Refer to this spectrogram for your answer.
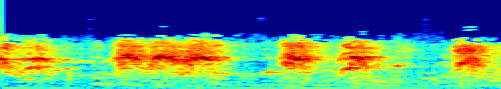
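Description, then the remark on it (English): A dog barks and whimpers in a run of about five short, bright yelps spaced roughly half a second apart, moderately loud, with no other sounds. “Glad he had to bring a dog in here yet.”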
